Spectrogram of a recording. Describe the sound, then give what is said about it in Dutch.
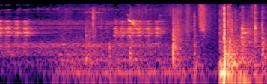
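A door shuts with a single solid thud near the end on a cold, rainy day in early March, preceded by faint outdoor rustling and a few soft knocks and scrapes as it swings closed. “Zo, die deur is dicht.”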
